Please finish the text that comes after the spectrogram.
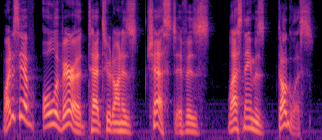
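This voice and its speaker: A man's voice: on the high side, very animated, moderate pace, sharp tone, dry recording, studio quality. A man hosting a casual live watch-along, talking in a rambling, laid-back way, swearing, laughing often and answering viewer comments. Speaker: host.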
